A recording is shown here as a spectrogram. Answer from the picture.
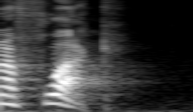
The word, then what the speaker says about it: Affleck: Ben Affleck.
